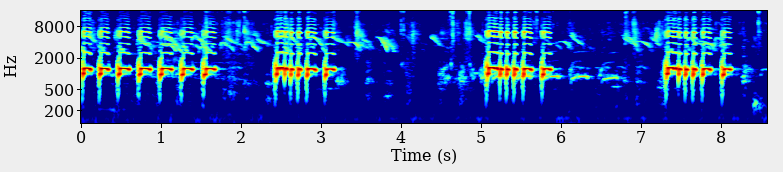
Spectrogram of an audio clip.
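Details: Champion local zebra dove (perkutut) singing repeatedly: four phrases of fast, pulsed cooing notes, each phrase five to seven notes, spaced by brief pauses with soft murmurs between.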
